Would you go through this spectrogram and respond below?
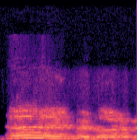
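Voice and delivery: high, loud mock wail for forgiveness; mock crying plea. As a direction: ham up a tearful plea. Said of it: "llorar ahí a moco tendido". (súplica llorosa exagerada)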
